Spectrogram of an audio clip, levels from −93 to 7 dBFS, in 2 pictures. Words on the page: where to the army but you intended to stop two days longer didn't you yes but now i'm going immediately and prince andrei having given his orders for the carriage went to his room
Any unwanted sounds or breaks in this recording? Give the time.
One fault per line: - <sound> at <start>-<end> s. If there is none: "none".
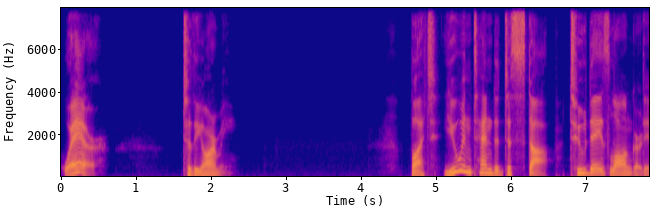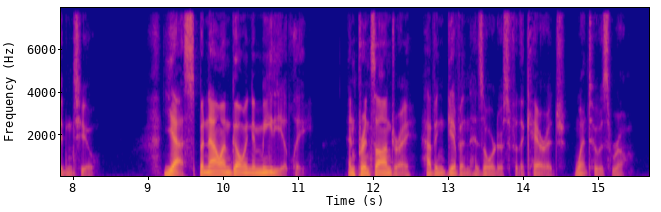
none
